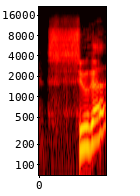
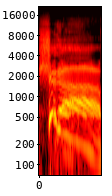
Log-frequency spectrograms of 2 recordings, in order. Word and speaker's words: Suga: solo on August sugar it's like uh it's like when when um system moved down a system of a man pronounces sugar yeah that's why I'm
